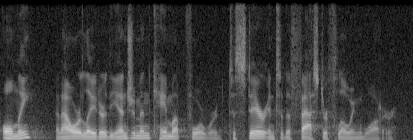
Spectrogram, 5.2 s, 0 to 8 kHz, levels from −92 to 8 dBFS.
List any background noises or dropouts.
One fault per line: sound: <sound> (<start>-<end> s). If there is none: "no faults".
no faults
